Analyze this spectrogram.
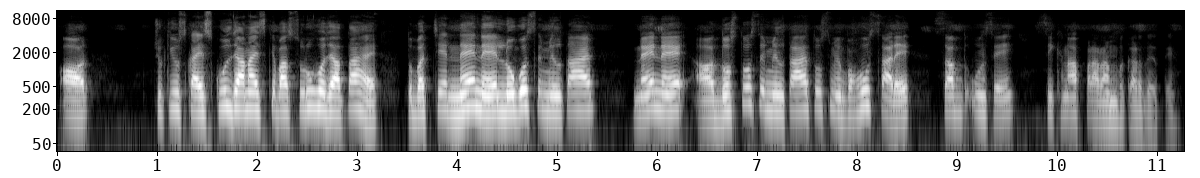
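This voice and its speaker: A woman with a lowish, mellow voice teaches at a moderate pace, giving an exam-prep child-development lecture for a teaching exam in Hindi laced with English terms, asking questions and answering them herself. There's no echo, but the audio is dull.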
